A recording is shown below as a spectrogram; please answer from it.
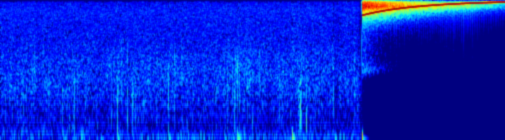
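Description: Electronic sound effect: a crackling, hissing static bed with a low hum and scattered clicks. About four and a half seconds in, a loud, very high-pitched steady tone cuts in abruptly, with a faint falling whistle beneath it.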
